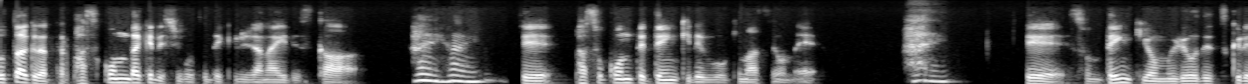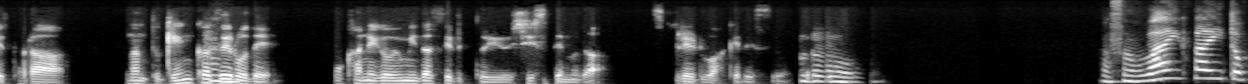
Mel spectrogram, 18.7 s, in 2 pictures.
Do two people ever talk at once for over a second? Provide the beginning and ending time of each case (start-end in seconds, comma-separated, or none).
none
